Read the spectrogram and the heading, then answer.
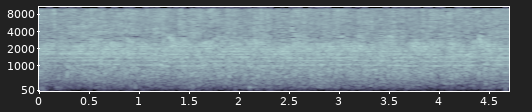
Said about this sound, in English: Give the commissioner a big round of applause.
